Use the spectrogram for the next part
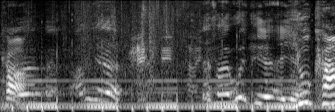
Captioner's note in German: Er stammelt ängstlich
